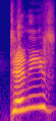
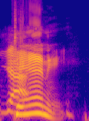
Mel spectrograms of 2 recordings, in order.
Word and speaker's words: Denny: Also that Denny. By the way, Denny's name is Denny, not Danny.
